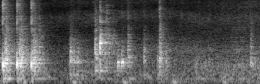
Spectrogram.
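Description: Utensil stirring flour into melted butter in a pan for garlic chicken, a few quick scraping clinks against the pan, close and fairly loud at first, then fading to softer scrapes.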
